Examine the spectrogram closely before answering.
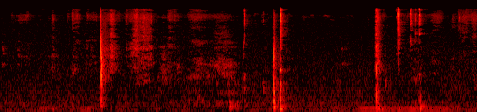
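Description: Faint handling noise from sewing crocheted amigurumi pieces together with a yarn needle: a few scattered light clicks, the sharpest near the end, and brief soft rustling of yarn and fabric.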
